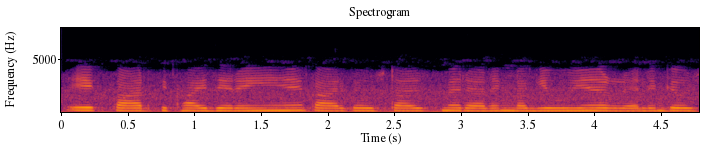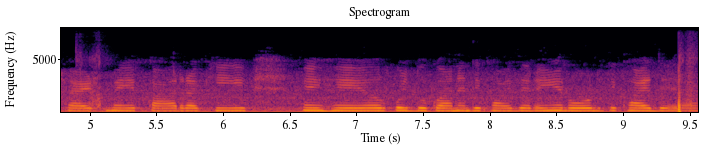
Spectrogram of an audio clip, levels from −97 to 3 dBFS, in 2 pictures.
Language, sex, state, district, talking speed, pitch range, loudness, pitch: Hindi, female, Rajasthan, Nagaur, 205 wpm, 230-235 Hz, -28 LUFS, 235 Hz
